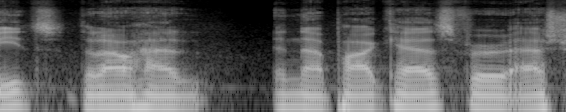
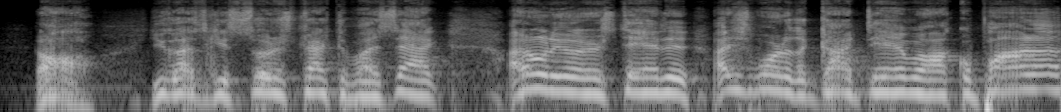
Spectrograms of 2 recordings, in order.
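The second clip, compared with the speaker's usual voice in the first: mock, very high, shrill storming rant, yelling; 13 semitones higher than usual. Retelling how someone stormed in and yelled: imitating someone yelling. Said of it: "starts yelling".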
